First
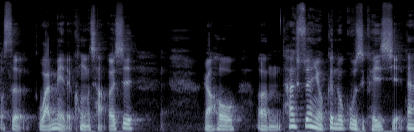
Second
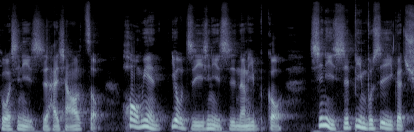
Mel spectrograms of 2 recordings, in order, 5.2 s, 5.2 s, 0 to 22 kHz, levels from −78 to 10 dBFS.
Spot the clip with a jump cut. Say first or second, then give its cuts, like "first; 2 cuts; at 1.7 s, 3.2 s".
first; 1 cut; at 2.0 s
